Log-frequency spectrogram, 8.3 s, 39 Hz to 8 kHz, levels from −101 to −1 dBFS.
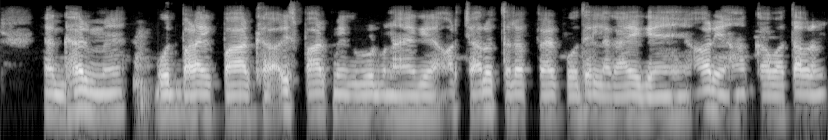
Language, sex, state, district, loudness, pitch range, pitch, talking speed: Hindi, male, Uttar Pradesh, Etah, -20 LUFS, 105-115 Hz, 110 Hz, 195 wpm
